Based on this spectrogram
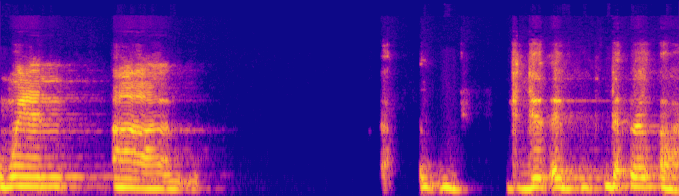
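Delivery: stuttering, stammering and tripping over words. Starting to answer a questioner, the speaker gets stuck, stuttering. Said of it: "sorry, I stutter".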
